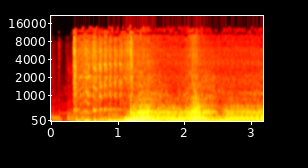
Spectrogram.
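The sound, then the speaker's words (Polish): A Ford Mustang Bullitt's 5-litre, 460-horsepower V8 cranks and fires, then roars into two strong revs before settling into a loud, rumbling idle. “Jest niesamowity, wystarczy zasiąść za kierownicą i włączyć silnik.”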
